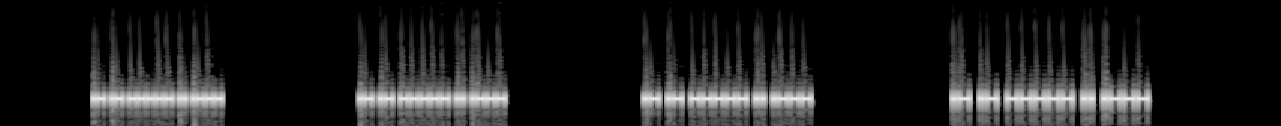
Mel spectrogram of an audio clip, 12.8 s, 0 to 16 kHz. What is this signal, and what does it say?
Morse code, heard as a keyed tone, about 44 wpm, 700 Hz. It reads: AA0IJ AA0IJ AA0IJ AA0IJ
